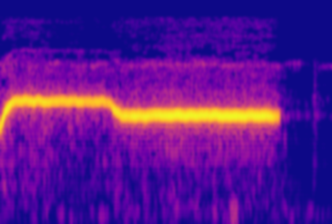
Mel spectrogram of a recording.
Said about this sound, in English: Looking up, he whistled softly.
